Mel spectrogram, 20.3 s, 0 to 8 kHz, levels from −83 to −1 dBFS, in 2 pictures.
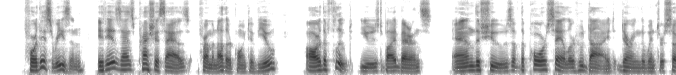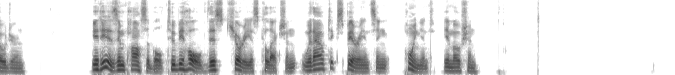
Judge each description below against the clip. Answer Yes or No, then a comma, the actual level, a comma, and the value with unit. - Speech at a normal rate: No, slow, 130 wpm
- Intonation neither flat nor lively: No, wide, 5.7 semitones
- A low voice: Yes, low, 115 Hz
